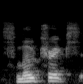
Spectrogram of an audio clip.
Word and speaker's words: Smotrich: Denver says personally uh he finds it hilarious that uh Smotrich's name sounds phonetically the same as smoke trick.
